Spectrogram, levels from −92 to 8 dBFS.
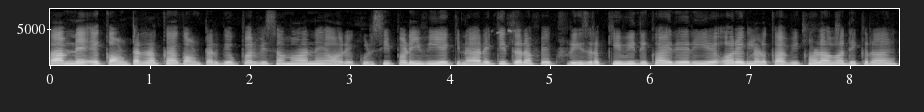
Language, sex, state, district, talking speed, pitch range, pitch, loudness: Hindi, female, Uttar Pradesh, Budaun, 260 wpm, 220-230 Hz, 230 Hz, -18 LUFS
